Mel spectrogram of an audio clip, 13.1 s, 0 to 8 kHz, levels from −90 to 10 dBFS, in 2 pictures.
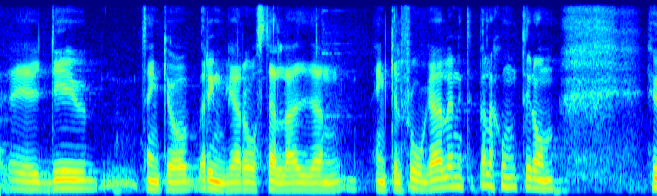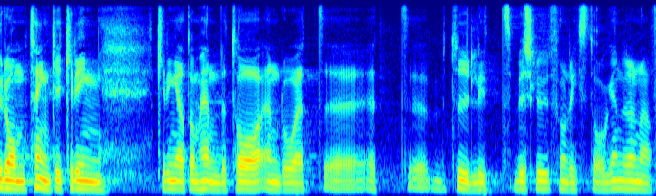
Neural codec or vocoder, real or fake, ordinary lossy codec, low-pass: none; real; none; 7.2 kHz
